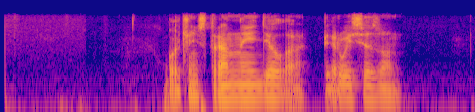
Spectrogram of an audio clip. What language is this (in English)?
Russian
